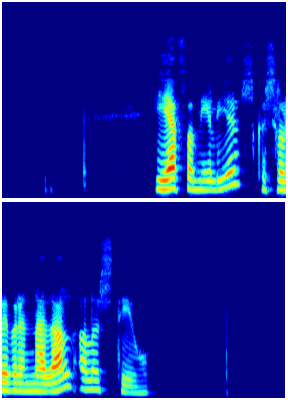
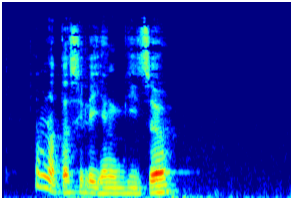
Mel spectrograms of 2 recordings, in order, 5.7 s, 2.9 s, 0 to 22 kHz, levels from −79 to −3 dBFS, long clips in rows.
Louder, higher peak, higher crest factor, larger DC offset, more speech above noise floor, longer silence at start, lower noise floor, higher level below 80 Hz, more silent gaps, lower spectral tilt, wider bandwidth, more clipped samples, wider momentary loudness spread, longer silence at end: about the same, -25 LUFS vs -25 LUFS; first, -4 dBFS vs -8 dBFS; about the same, 24 dB vs 20 dB; neither; first, 60 dB vs 35 dB; first, 1.55 s vs 0.35 s; first, -85 dBFS vs -60 dBFS; second, -84 dBFS vs -58 dBFS; neither; first, -6.5 dB/octave vs -4.5 dB/octave; second, 10.5 kHz vs 16.5 kHz; neither; first, 21 LU vs 10 LU; first, 1.4 s vs 1.05 s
